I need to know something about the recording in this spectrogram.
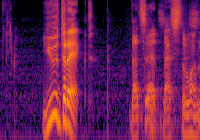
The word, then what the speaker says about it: Utrecht: This time in Utrecht. Utrecht? Oh, the Netherlands. How do you even say this? How to pronounce Utrecht?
